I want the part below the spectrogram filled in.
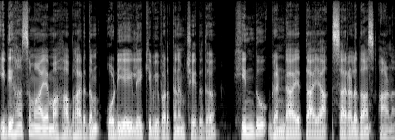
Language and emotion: Malayalam, neutral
